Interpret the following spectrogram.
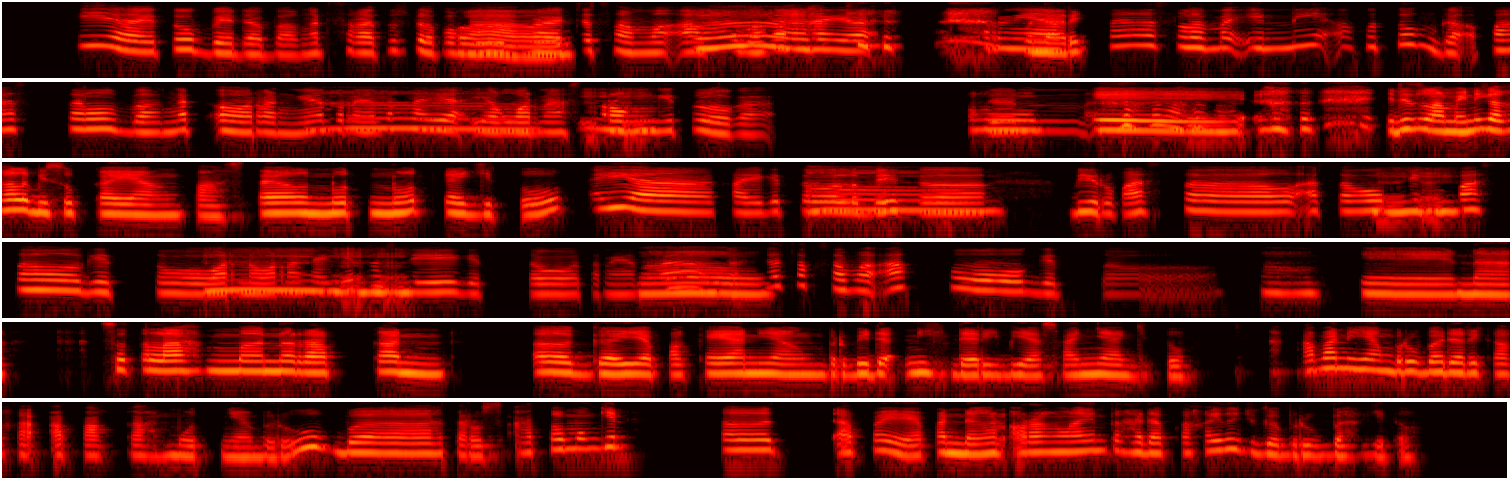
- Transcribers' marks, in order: chuckle; drawn out: "Ah"; in English: "strong"; chuckle; laugh; in English: "nude-nude"; drawn out: "Oh"; other background noise; in English: "mood-nya"
- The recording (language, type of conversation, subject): Indonesian, podcast, Bagaimana kamu memilih pakaian untuk menunjukkan jati dirimu yang sebenarnya?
